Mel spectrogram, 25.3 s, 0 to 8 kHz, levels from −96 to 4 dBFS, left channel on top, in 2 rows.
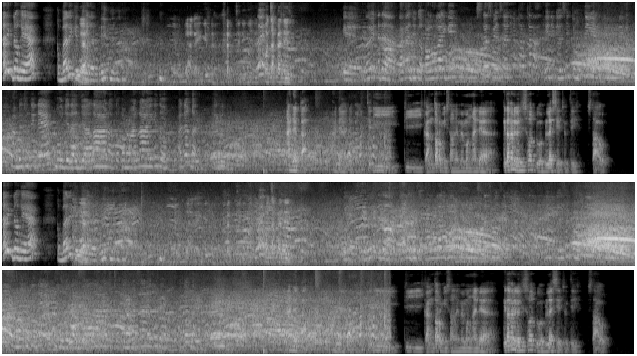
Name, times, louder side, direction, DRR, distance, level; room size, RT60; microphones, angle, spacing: voice 1, 0.0-2.5 2.8-2.9 3.1-3.3 4.1-4.2 5.1-5.7 6.8-9.1 9.6-17.3, left 2 dB, 35° left, 1.7 m, -33 dB
sound 1, 1.4-20.4, right 7 dB, 75° right, 0.5 m, -29 dB
voice 2, 3.4-5.1 5.5-5.8 18.3-18.7 19.2-24.1 24.5-24.7, left 2 dB, 85° left, 4.4 m, -34 dB
10.5 x 7.0 x 2.5 m
head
